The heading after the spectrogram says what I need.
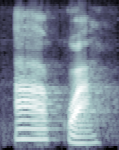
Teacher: We have akwa, which is high, low.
